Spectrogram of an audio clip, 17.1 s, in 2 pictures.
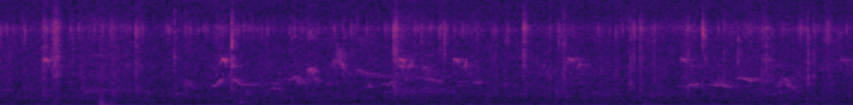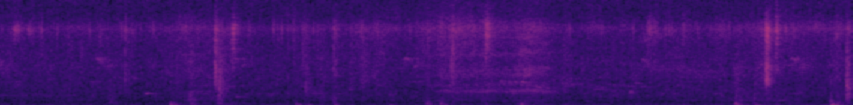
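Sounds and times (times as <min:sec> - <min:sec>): faint bird chirps: 0:06.7 - 0:11.3.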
